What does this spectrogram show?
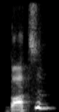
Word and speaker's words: Boatswain: It tells you how to pronounce it on the can, thankfully. It says, I think that's a Botzen.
